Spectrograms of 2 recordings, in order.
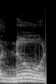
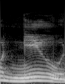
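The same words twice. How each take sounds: First: "new" said as "noo"; "new" pronounced with a plain oo straight after n; new without glide. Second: "new" said as "nyoo"; "new" pronounced n-yoo; new with y-glide. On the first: Alternative saying of new after or. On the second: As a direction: say "new" with a y sound after the n. Two takes of new joined by or. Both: Shown as a demonstration.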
